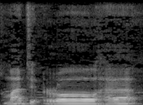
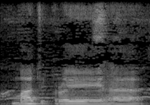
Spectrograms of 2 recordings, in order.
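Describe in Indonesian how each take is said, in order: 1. Vokal setelah r adalah a terbuka. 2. Vokal setelah r condong ke e. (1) "di sana tertulis majroha, tetapi harus dibaca imalah" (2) "Jadi harus dibaca majreha"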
